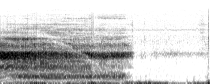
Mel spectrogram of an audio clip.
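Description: A person's loud, drawn-out yell, rising in pitch at the start and held for about a second and a half before cutting off.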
